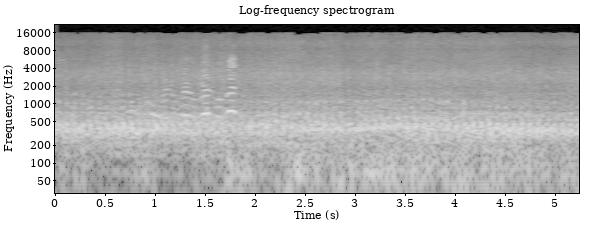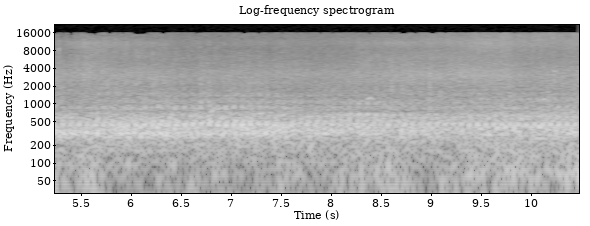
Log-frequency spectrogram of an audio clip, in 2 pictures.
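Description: Steady buzzing drone of a Balinese kite's guangan, the hummer bow strung across the kite's top, vibrating in the wind. A few brief high chirps come about a second in.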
